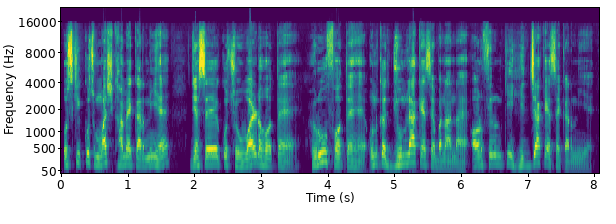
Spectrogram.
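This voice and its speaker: A man teaches reading at a board in a patient, repetitive way. He often checks in with a quick "okay" and slows right down to stretch out each syllable as he spells. His voice sits a little high for a man. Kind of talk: board lesson.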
